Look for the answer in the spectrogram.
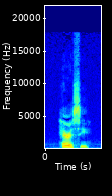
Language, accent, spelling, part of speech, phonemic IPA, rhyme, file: English, US, heresy, noun, /ˈhɛɹəsi/, -ɛɹəsi, En-us-heresy.ogg
- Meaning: A doctrine held by a member of a religion at variance or conflict with established religious beliefs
